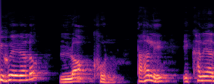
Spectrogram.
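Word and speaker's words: লক্ষ্মণ: কিন্তু কি হয়ে গেল লক্ষণ তাহলে এখানে আর এই ম ফলার উচ্চারণটা কিন্তু আর হলো না এই ম ফলার এই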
